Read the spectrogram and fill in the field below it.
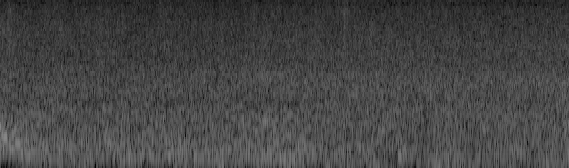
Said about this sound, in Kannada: ಹೆವಿ ಮಳೆ ಬರ್ತದೆ ಮಾತ್ರ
